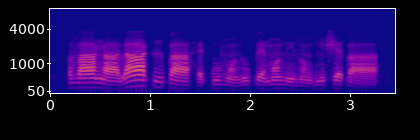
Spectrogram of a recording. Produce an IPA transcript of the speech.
vaː˧ŋaː˨ laː˦kɨ˧ɓaː˨ hɛ˨k͡pu˦vɔ̃˨zu˦ ɓɛ˧mɔ̃˦ zĩ˨zɔ̃˨ɡ͡bĩ˦ ʃɛ˦ɓaː˨

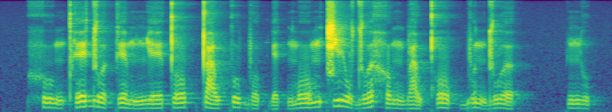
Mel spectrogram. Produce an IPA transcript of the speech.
huː˧˩ŋpʰe˧˥ du˧˩ə̯ke˧˩m ɲeː˧t̪oː˧˥p̚ t̪a˧w ku˥˨boː˧˩k̚le˧˩k̚ moː˧˥m t͡ɕiː˥˨wdu˧˥ə̯ ho˧ŋba˧˩wkʰoː˥˨p̚ bu˥˨ndu˥˨ə̯ | ɲu˧˩k̚

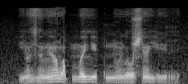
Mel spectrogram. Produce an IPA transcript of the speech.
jə̃zə̃lẽlˠɐp məlʲep ɲõloɬɛ̃ jir

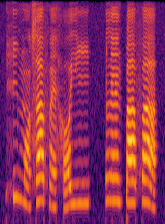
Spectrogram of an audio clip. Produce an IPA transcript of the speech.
hi˧mɔ̃˨sa˧fɛ̃˨ hɔ˨˦ji˦ | lɛ̃˧ k͡pa˦fa˦˨

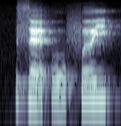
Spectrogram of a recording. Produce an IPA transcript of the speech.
zɛ˧˩ʔo̤˨˩ fə˧j

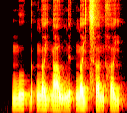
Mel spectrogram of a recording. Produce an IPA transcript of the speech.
muː˧k̚ɐ˨˥k̚ ŋɐ˨˧jŋaː˨˩wŋɪ˨˥k̚ ŋɐ˥jt͡sʰɐ˨n hɐ˨˥j

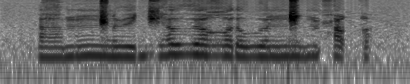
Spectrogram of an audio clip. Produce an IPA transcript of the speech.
a̤m ŋ͡ǁʉɪ̯d͡ʒa̤ʊ̯ ðɵʁoɾo βɵŋ͡ǁi̤mħɨq

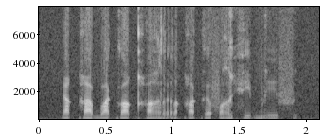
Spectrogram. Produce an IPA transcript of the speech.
iqɛbɑ kɔqʰɑʁ rʊqʊkəfʌʁ fʲə bif

